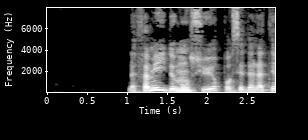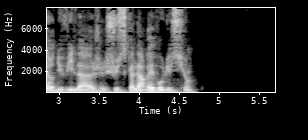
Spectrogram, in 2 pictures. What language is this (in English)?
French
